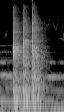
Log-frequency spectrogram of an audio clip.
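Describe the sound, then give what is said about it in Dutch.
Three quick, evenly spaced knocks on an office door early in the morning, solid and ringing out briefly over a low steady background hum, with no voices. “kwam aankloppen bij het kantoor van Cooper.”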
